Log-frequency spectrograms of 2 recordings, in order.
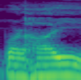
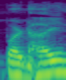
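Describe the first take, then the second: First: The middle consonant is a quick aspirated flap. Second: The middle consonant is a full aspirated stop. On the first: The speaker calls it right. "पढ़ाई है" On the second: The speaker calls it wrong. "ये पढ़ाई नहीं है"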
